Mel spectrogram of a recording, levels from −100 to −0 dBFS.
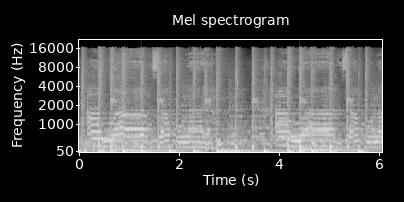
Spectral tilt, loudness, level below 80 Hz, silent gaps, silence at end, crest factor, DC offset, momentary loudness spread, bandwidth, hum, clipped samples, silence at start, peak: -4 dB/octave; -15 LUFS; -20 dBFS; none; 0 s; 14 dB; 0.3%; 5 LU; 17 kHz; none; under 0.1%; 0 s; 0 dBFS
